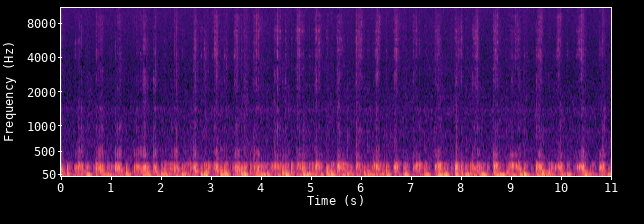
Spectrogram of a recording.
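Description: Fingertips and short nails scratch the hollow, rounded steel mesh head of a silver microphone. The result is a steady run of deep, rumbling scrapes and thuds, with faint bright ticks on top.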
